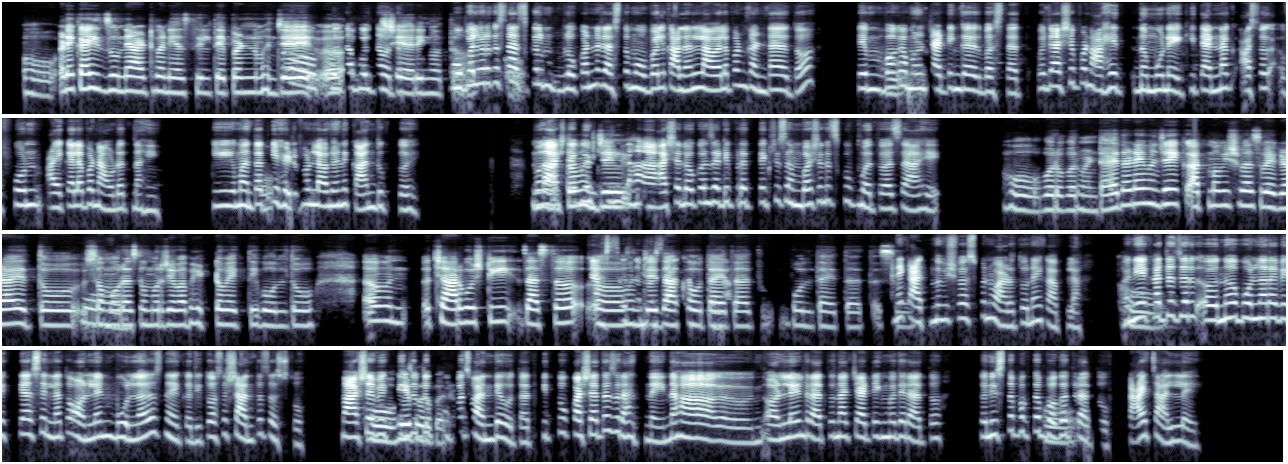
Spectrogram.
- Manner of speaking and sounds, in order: in English: "शेअरिंग"; background speech; other background noise; in English: "चॅटिंग"; tapping; in English: "चॅटिंगमध्ये"
- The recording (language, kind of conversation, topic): Marathi, podcast, ऑनलाइन आणि प्रत्यक्ष संभाषणात नेमका काय फरक असतो?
